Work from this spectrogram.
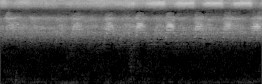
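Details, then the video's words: Cicadas singing at dawn in midsummer: a dense, steady high-pitched buzzing drone that swells in soft pulses roughly every half second, with no other clear sounds. "새벽매미소리를 들어보자"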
